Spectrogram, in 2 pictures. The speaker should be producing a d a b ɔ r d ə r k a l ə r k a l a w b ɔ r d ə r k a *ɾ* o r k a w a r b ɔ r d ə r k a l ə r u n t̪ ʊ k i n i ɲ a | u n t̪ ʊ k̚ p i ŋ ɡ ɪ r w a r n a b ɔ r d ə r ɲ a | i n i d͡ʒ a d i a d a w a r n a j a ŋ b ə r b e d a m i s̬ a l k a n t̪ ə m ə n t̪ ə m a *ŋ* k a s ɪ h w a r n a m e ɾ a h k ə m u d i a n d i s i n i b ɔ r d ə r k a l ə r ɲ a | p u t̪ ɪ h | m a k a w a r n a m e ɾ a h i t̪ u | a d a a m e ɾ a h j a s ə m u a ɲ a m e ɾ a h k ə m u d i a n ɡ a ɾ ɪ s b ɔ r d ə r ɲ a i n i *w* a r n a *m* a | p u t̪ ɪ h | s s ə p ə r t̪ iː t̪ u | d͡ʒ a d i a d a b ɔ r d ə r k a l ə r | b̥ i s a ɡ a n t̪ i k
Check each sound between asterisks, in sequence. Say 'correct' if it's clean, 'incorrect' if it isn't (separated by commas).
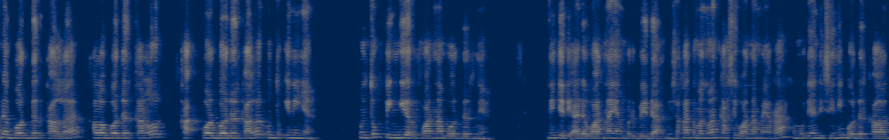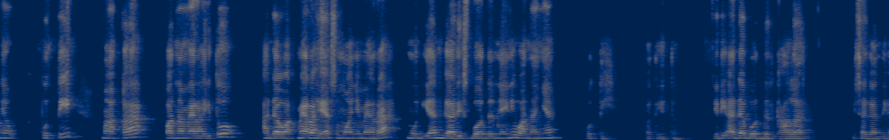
incorrect, incorrect, correct, incorrect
